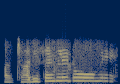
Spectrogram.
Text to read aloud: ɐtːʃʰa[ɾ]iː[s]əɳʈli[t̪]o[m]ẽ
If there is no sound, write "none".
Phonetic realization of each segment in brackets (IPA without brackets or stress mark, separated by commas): ɾ, s, t̪, m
